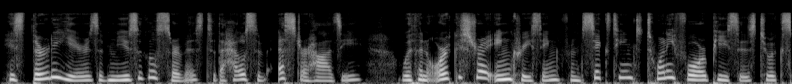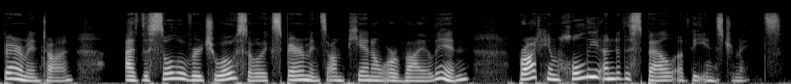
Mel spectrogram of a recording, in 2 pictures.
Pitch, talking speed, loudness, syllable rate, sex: 215 Hz, 160 wpm, -18 LUFS, 5.1 syllables/s, female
